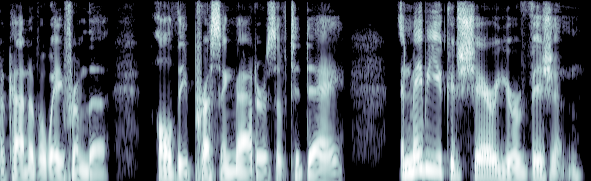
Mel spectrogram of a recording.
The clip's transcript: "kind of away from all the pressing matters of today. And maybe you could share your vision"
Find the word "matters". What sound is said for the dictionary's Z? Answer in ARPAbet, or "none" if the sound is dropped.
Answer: Z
